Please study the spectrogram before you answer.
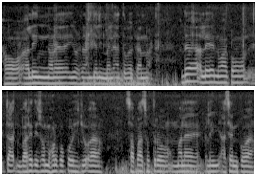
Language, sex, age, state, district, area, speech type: Santali, male, 60+, Odisha, Mayurbhanj, rural, spontaneous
